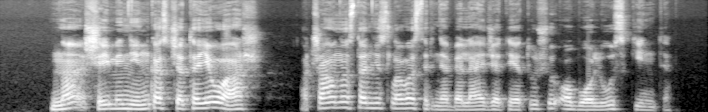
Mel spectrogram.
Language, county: Lithuanian, Klaipėda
